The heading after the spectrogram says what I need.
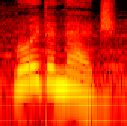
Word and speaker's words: Roi de Neige: Neige's nickname is pronounced in French, as, Roi de Neige, and is the same on both servers.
